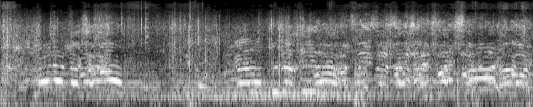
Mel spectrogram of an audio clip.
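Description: Hands scrape and shift loose chunks of rubble.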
